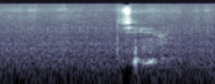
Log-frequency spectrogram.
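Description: One softly spoken counting word, "two", about a second in, over a faint steady hiss of room tone.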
